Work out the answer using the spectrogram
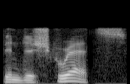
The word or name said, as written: Windischgratz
